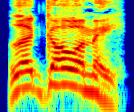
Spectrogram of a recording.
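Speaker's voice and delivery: loud, high cry of fury; angry demand. A narrator's reading. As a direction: shout it while struggling to break free. Cooper struggles in a furious fight.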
